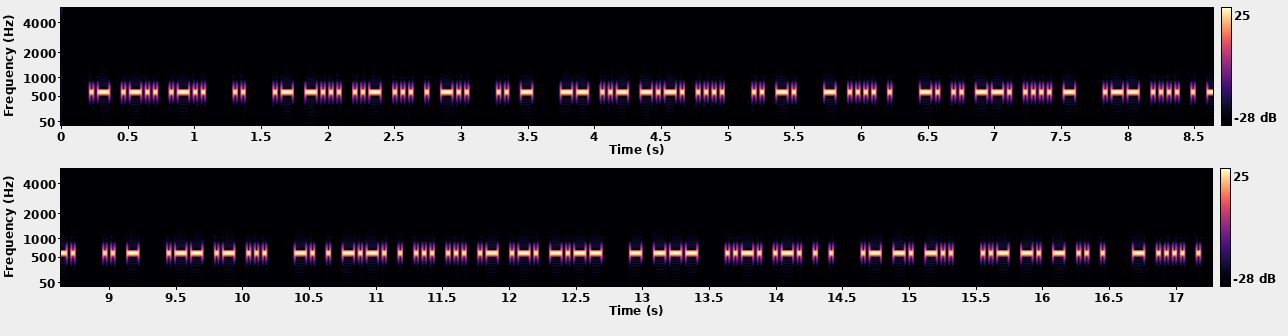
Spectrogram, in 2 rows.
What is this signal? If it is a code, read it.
Morse code, heard as a keyed tone, about 40 wpm, 600 Hz. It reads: ALL I ABUSED IT MUCH IN THE NIGHT WHEN IT WAS NECESSARY TO FREE AND UNTIE THE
